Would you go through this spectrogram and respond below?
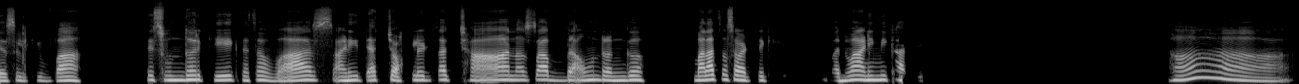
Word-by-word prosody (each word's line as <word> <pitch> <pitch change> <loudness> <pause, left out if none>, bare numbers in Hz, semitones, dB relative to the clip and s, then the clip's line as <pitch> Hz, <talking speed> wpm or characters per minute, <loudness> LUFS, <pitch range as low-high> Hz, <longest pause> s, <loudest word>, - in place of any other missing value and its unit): असेल 170 +1 -2
की 180 - -11
वाह! 180 0 +4 0.7
ते 205 - -1
सुंदर 200 +2 +2
केक, 195 0 0
त्याचा 195 +1 -2
वास 195 +2 +2
आणि 190 +2 +3
त्या 195 +1 0
चॉकलेटचा 200 +2 -1 0.2
छान 210 -1 +2
असा 205 +1 +1 0.2
ब्राउन 200 +1 0
रंग 185 0 +2 0.7
मलाच 215 +3 +4
असं 215 -1 0
वाटतंय 190 -1 0
की 175 - -18
तुम्ही 200 - -14
बनवा 195 +6 +3
आणि 205 -1 +4
मी 205 +1 +2
खाते. 185 -2 -5 2.5
हां. 200 - -2
200 Hz, 115 wpm, -21 LUFS, 185-210 Hz, 2.5 s, वाह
